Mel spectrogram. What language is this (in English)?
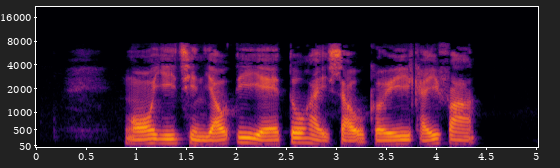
Cantonese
